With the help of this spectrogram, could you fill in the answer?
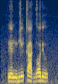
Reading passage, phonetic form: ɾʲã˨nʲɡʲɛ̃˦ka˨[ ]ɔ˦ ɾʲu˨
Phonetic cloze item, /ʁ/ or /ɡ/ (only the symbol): ɡ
